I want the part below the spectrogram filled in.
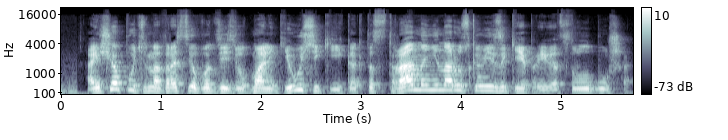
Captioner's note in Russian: none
